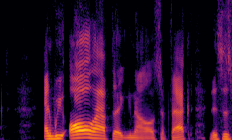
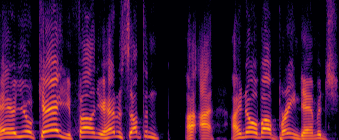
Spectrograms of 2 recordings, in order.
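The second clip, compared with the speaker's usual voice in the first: a lightly voiced, higher mock Biden; 8 semitones higher than usual. Host imitating Biden to the reporter, lightly voiced. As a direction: play him doddering and puzzled, a touch higher. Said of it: "So Biden said".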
